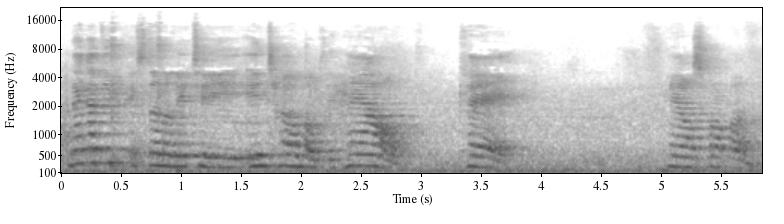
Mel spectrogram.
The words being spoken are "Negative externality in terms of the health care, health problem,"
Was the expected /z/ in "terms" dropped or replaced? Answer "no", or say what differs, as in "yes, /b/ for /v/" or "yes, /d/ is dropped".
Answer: yes, /z/ is dropped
